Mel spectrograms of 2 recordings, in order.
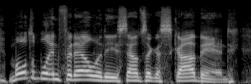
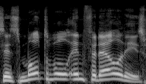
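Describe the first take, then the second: First: Said in the usual way. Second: Band announcer. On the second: Shown as a demonstration. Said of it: "Coming up next".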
